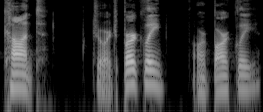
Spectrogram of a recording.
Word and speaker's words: Berkeley: You have western philosoph philos philosophical echoes like Kant George Berkeley or Barkley I think how it's actually pronounced even though it's spelled Berkeley and I believe is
